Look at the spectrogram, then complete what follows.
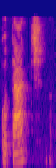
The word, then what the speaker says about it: cottage: house or a cottage notice the pronunciation cotage cotage like Village you write it with a but you pronounce with I why I don't know but you just have to remember it's Village cotage okay and the next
